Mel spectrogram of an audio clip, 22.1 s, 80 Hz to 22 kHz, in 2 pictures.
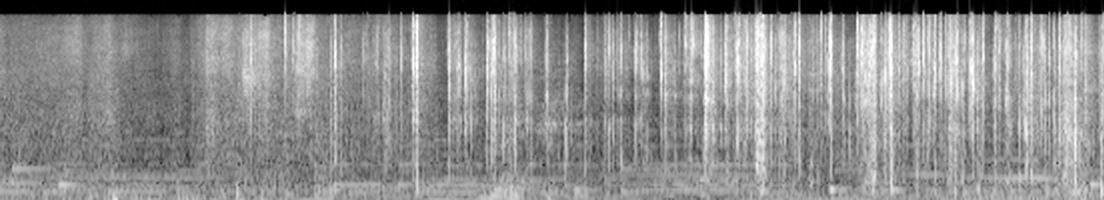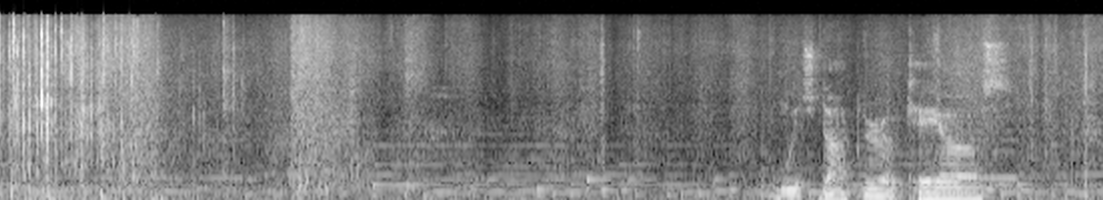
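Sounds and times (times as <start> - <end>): background music: 0.0 - 22.0
foil wrapper crinkling and tearing: 2.4 - 13.4.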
